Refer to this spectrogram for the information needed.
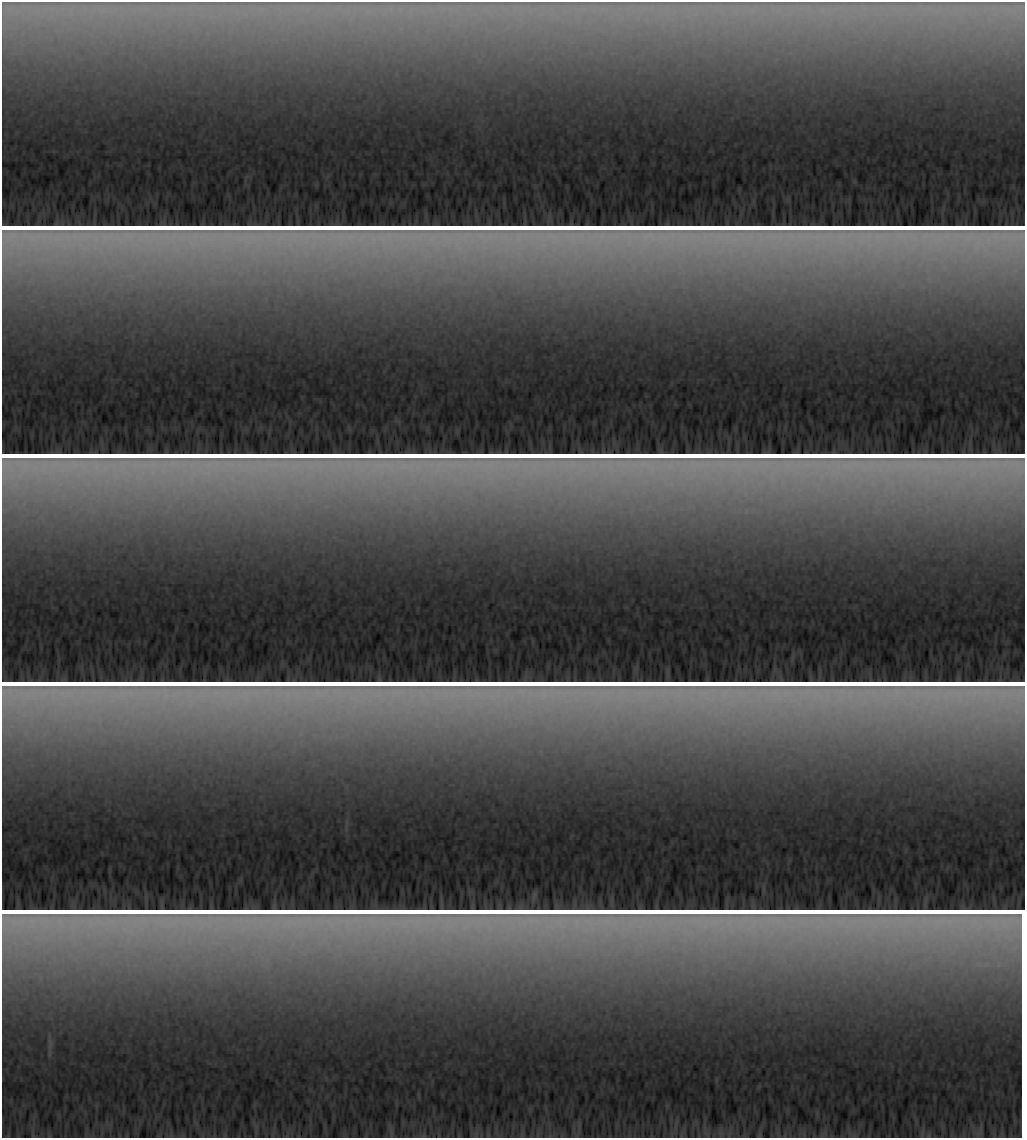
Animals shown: forest ambience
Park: Acadia National Park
